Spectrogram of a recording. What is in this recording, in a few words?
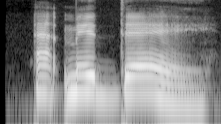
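"midday", English, female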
